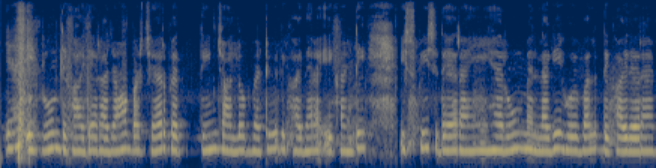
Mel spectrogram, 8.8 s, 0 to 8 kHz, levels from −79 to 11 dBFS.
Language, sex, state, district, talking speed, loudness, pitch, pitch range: Hindi, female, Rajasthan, Nagaur, 235 wpm, -21 LUFS, 215 Hz, 210-230 Hz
